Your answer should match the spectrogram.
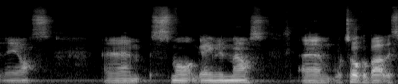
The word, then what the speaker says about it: Naos: is the my onyx naos qc i think as they pronounce it neos um smart gaming mouse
